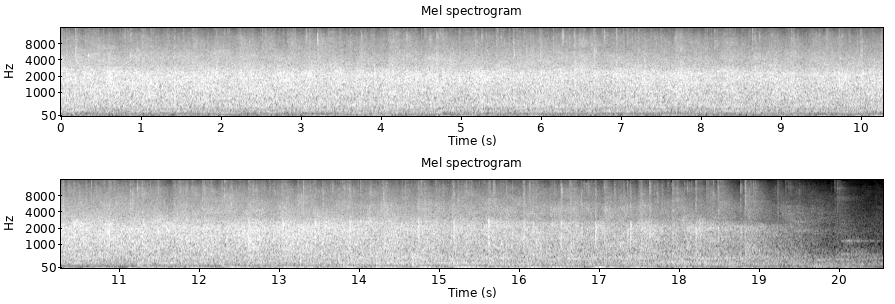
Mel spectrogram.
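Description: An audience applauds steadily in a large echoing hall, then the applause fades away.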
